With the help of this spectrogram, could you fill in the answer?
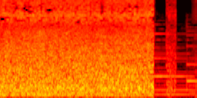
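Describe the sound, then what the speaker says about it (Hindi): Heavy rain pours onto an open, uncovered rooftop in Delhi as a dense, loud, steady hiss, then cuts off abruptly near the end, leaving only faint background. "कितनी बारिश पड़ रही है बहुत बारिश पड़ रही है"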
